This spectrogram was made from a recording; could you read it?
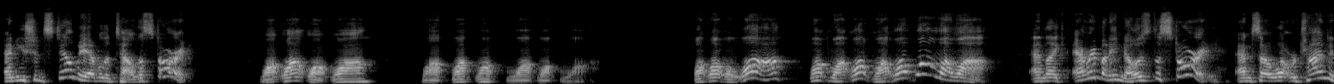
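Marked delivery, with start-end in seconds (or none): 2.6-3.7 muted wah-wah nonsense syllables; cartoon teacher's wordless drone; Charlie Brown's teacher. Shown as a demonstration. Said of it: "like Charlie Brown's teacher". 4.2-5.9 falling, fading nonsense syllables; story going down. Shown as a demonstration. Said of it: "like Charlie Brown's teacher". 6.9-9.9 high, laughing, rising wah syllables; excited upward nonsense syllables; story going up. Shown as a demonstration. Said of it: "like Charlie Brown's teacher".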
